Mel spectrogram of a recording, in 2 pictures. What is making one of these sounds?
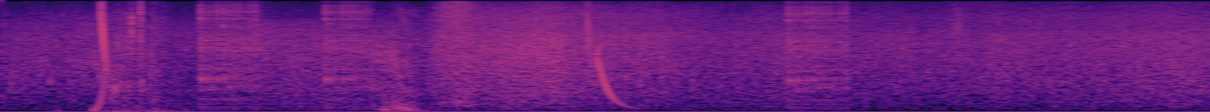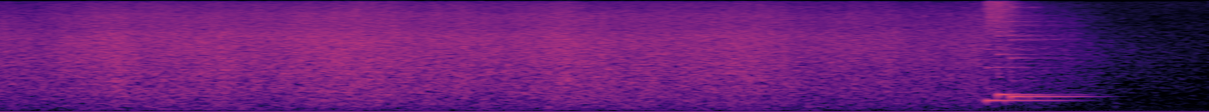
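Water rushes steadily under a sailing boat.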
